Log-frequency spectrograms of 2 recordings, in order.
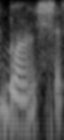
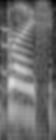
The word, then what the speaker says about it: Blanche: Brancha, é não. – Blanche, sei. Blanche. – Blanche, meu Deus, pronuncia. – É Blanche, B-L-A-N-C-H, tá?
